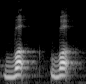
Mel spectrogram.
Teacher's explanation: दंत और ओष्ठ जो दांत और होठ दोनों से प्रोनाउंस किया जाता है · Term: दंतोष्ठ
